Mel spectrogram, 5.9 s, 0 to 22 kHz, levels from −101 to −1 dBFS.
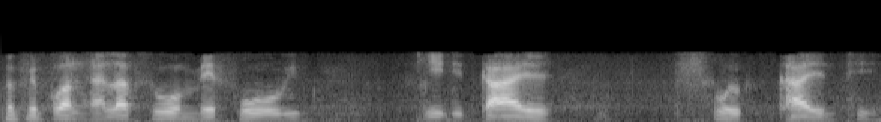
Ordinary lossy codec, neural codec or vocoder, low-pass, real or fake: MP3, 24 kbps; codec, 16 kHz in and 24 kHz out, 0.6 kbps, FocalCodec, streaming, 2048 codes; 3.6 kHz; fake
